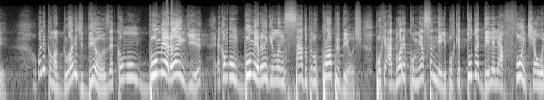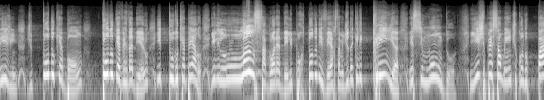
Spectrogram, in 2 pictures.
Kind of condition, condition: setting, large echoing room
